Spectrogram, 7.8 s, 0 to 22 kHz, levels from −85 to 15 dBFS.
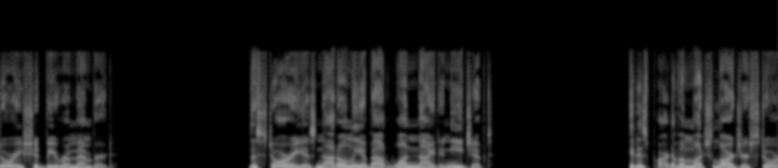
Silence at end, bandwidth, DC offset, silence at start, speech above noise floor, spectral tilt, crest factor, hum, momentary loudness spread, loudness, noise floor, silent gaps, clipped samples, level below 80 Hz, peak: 0 s; 16 kHz; under 0.1%; 0 s; over 66 dB; -5.5 dB/octave; 18 dB; none; 7 LU; -25 LUFS; under -90 dBFS; 1.54-2.43 s, 5.33-6.22 s; under 0.1%; -46 dBFS; -8 dBFS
